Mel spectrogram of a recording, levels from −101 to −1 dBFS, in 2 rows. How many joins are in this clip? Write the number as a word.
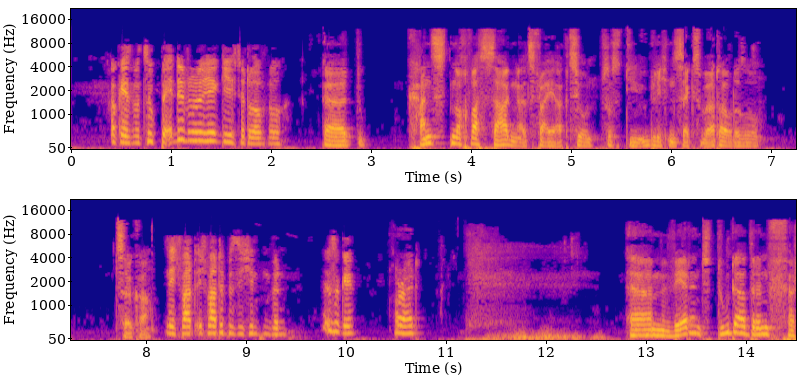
zero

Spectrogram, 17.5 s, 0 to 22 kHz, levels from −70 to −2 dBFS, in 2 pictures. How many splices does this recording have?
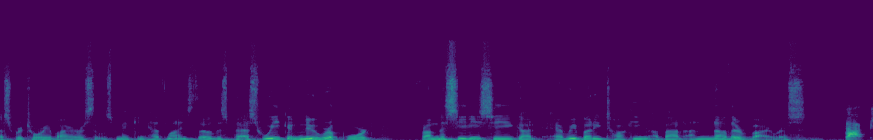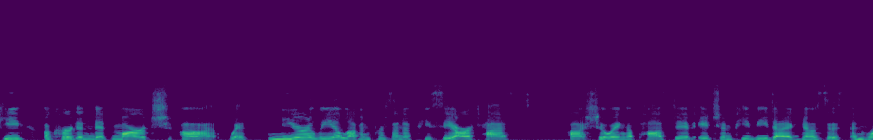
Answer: one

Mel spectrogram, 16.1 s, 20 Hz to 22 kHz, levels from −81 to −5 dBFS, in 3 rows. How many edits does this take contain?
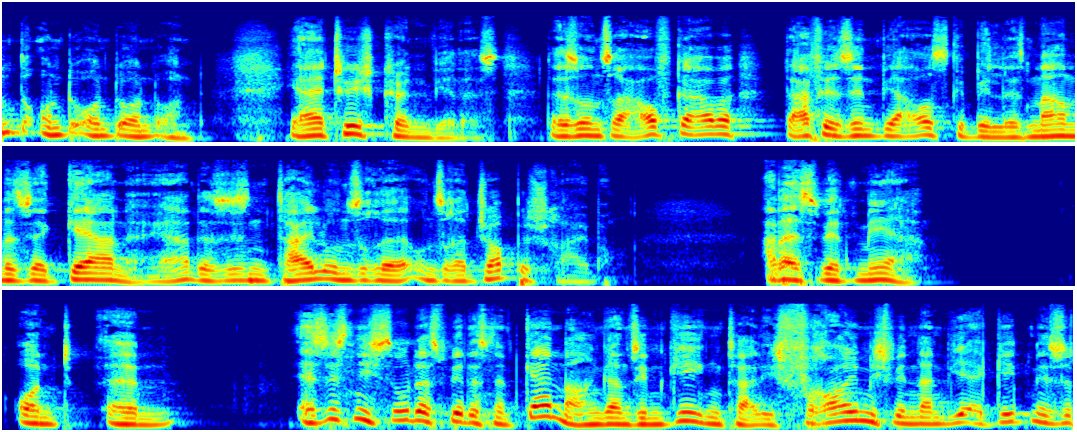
zero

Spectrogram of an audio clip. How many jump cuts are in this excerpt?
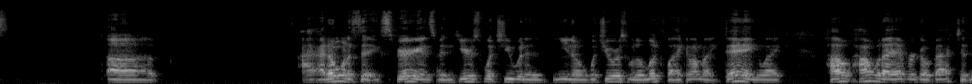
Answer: one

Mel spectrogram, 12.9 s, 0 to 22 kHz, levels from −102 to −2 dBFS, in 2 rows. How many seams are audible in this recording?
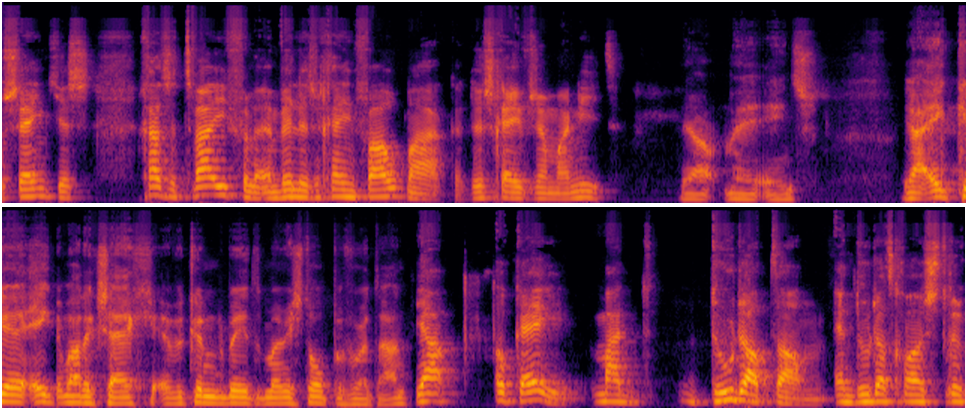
two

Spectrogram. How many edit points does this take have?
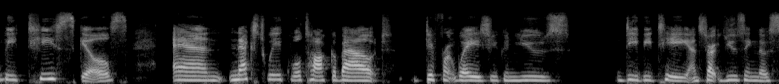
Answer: zero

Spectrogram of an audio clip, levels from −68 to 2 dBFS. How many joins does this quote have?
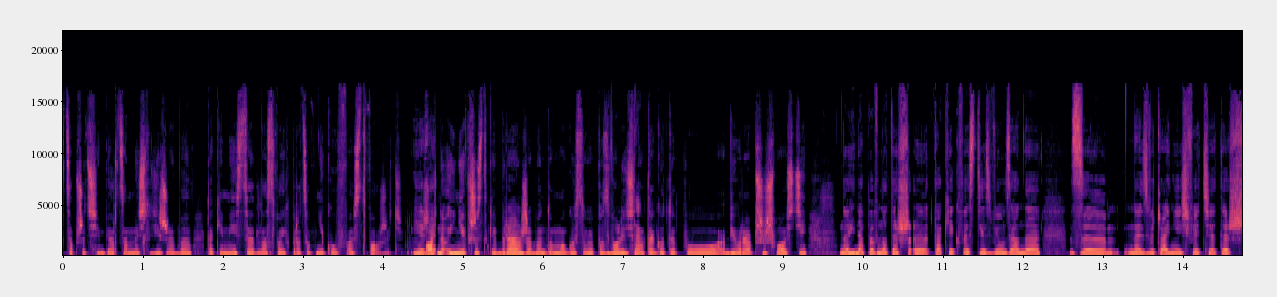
two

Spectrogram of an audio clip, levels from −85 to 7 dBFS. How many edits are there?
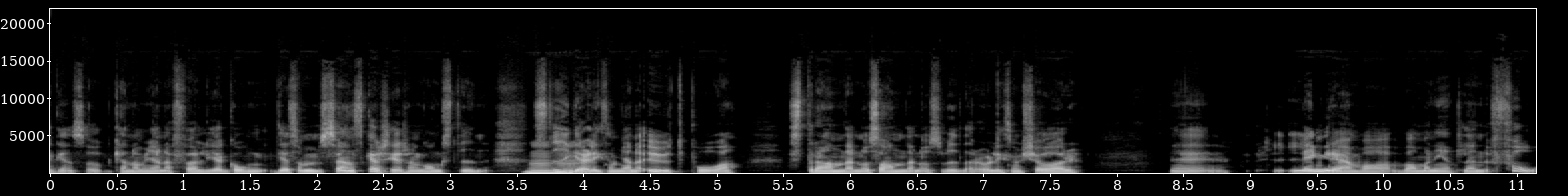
zero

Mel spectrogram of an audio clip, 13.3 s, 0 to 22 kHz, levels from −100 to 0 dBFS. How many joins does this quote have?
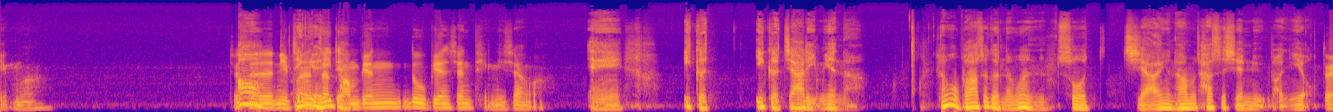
one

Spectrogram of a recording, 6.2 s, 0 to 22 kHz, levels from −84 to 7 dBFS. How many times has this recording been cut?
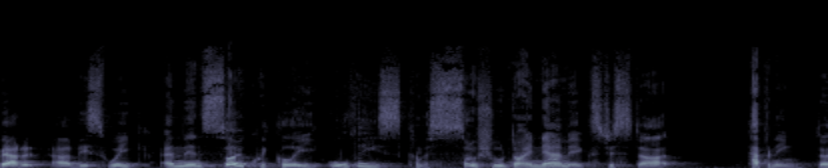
one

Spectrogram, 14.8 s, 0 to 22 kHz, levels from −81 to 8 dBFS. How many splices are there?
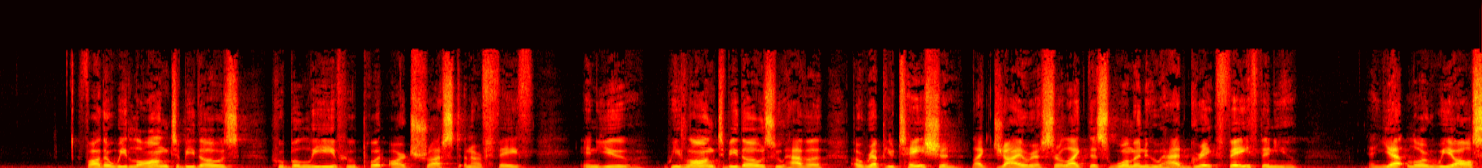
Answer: one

